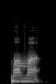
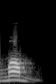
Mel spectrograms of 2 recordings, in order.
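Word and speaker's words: मम: has a word called how would you say this mama not Mom you understand what I'm saying this uh there is a tendency to pronounce this as Mom but it's not mum if it was a mum then we it would have to be written like this but this is ma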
